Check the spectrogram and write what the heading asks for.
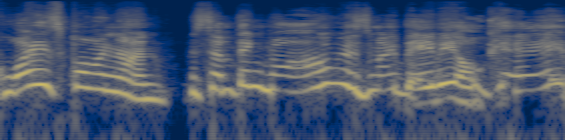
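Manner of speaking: high-pitched retold panic; freaking out. Mother asking doctor if baby is okay, freaking out. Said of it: "I was freaking out".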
